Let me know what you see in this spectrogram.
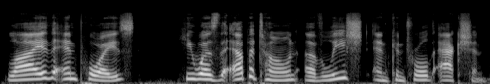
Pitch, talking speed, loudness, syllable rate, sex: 215 Hz, 145 wpm, -17 LUFS, 4.9 syllables/s, female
